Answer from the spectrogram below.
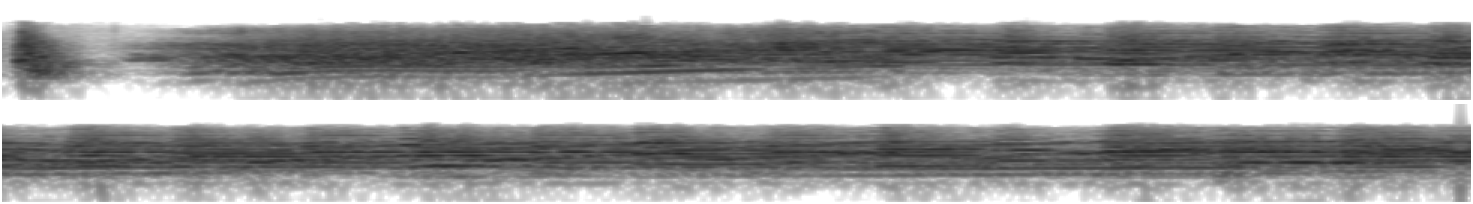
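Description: A car engine starts with a sharp burst, then settles into a loud, steady drone as the car pulls away, its pitch climbing and shifting through gears. No one speaks.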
